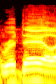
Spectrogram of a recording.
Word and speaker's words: Riddall: I am familiar with Matthew Riddell, I'm seeing is the correct pronunciation.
